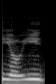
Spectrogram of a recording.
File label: "you3 yi4", Chinese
